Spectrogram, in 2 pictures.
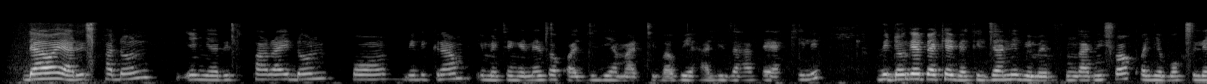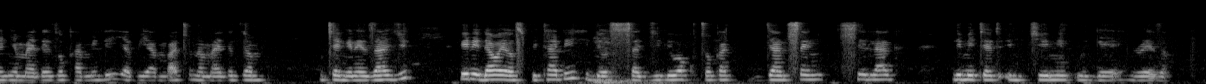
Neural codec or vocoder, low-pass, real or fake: none; 7.2 kHz; real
